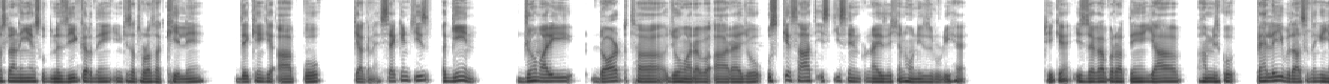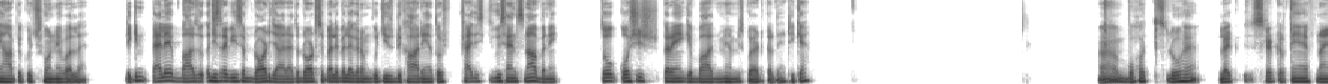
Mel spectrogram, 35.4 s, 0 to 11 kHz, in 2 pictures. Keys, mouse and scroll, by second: 3.6-5.9 drag, 12.8-14.1 drag, 17.1 space, 19.1-20.6 drag, 25.4-26.4 click, 26.6-27.9 drag, 28.3-28.9 click, 28.8 space, 31.0-31.9 click, 32.2 u, 33.0-34.2 drag, 34.6 F9.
